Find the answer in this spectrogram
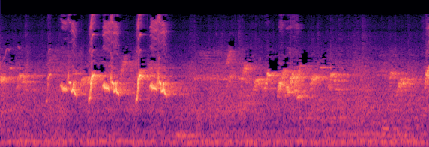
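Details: Red-whiskered bulbul: two loud clusters of sharp, slurred whistles early on, then a softer, rambling warble continuing to the end, with a low background hum.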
